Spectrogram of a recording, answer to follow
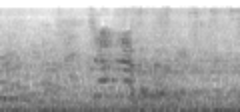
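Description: A high-pitched voice calls out briefly about a second in, over a steady low hum of background store noise.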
